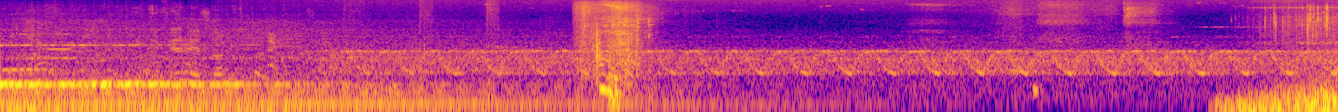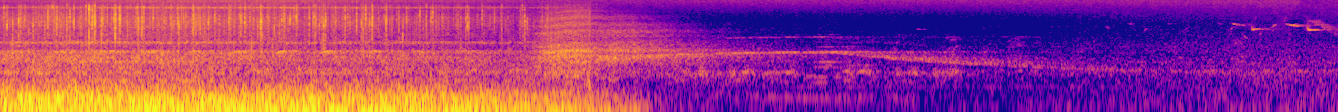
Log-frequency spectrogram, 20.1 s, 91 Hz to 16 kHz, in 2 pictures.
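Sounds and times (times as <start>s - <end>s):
warbling siren tone: 0.0s - 17.7s
missiles launching with crackling rumble: 9.1s - 14.8s.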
